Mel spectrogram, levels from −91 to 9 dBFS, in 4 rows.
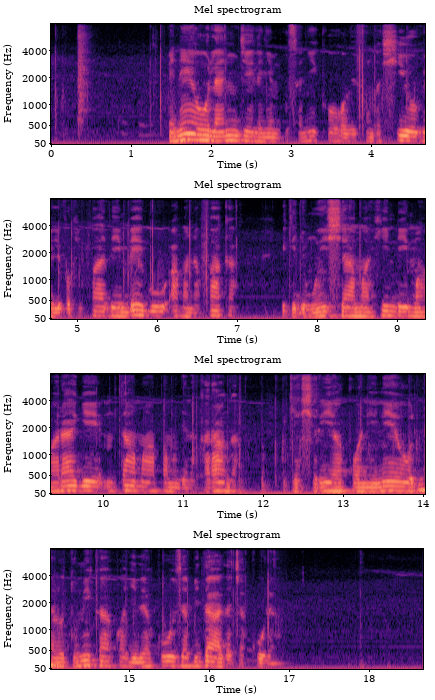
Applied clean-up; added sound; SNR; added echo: none; Fireworks; 19 dB; none.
